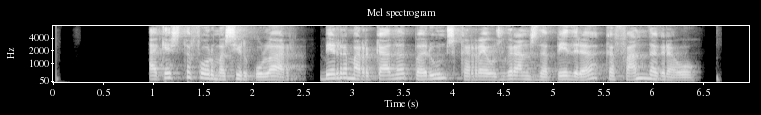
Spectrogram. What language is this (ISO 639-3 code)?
cat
